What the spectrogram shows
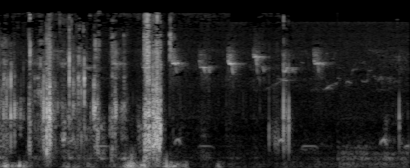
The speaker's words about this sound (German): Ich weiß, ob man es nachher hört in der Aufnahme, aber man hört hier einen Kuckuck.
